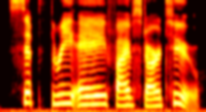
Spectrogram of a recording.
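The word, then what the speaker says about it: CYP3A5*2: You'll see it written like um CYP3A52 and you'd pronounce that SIP 3A5 star 2.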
